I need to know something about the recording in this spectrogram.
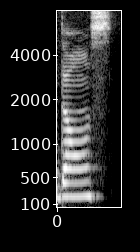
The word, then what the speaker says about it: dansent: Fijaos aquí, las letras ENT, ENT, no se pronuncian. Elles dansent très bien.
